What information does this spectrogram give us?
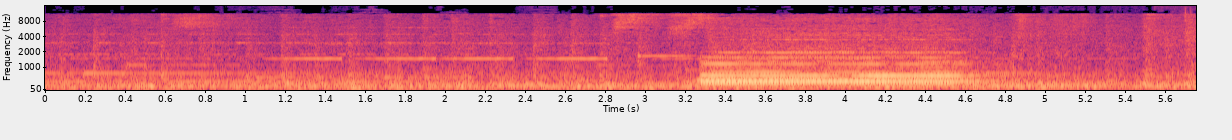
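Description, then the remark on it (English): A very long train from Manchester to London rumbles steadily along the tracks, then a loud, sustained horn blares for about a second before fading back into the rolling noise of the wheels. “After college, Jo got a job, and one day she was riding a very long train from Manchester to London.”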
